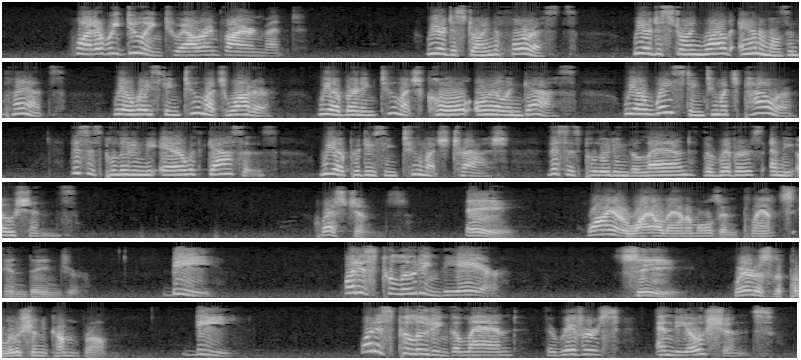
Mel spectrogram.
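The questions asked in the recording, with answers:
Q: What is polluting the air?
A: Gases from burning too much coal, oil and gas and wasting power

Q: What is polluting the land, the rivers, and the oceans?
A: Too much trash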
